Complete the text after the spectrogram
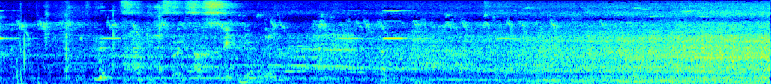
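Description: A train approaches and rumbles louder as it pulls in alongside.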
